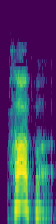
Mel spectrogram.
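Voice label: "poppa", British English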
